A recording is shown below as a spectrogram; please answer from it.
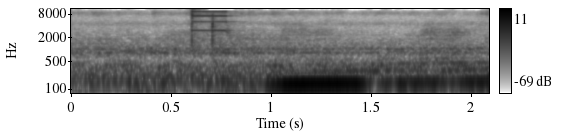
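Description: A short high beep from the coating thickness gauge as a button is pressed, about half a second in. Then, louder, a low hummed "mm" from a man's voice, held twice.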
